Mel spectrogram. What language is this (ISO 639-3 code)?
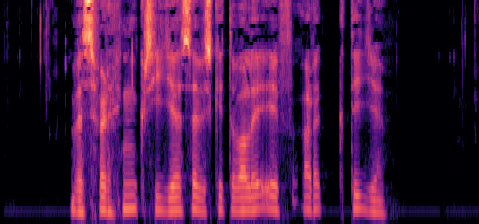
ces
